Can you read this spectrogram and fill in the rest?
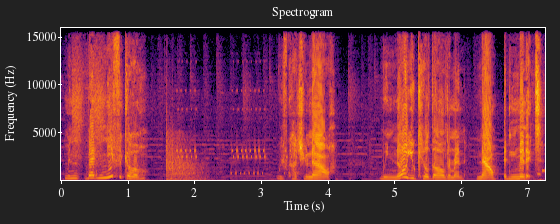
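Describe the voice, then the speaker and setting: A woman's voice: mid-range voice, expressive, unhurried, pauses often, soft background music. Woman voicing an upbeat young female lawyer. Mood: triumphant. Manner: cheering, bright.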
